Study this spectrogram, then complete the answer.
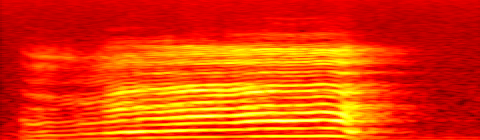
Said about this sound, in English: That was one of my cows. Do you keep cows too?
